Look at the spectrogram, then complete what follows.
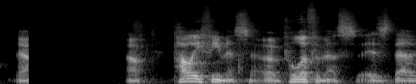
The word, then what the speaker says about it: Polyphemus: Oh, Polyphemus, Polyphemus is the name of the Cyclops.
